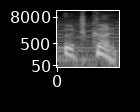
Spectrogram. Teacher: the second vowel is dropped · the D and the g end up being unvoiced so they end up sounding something closer to a T and A K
